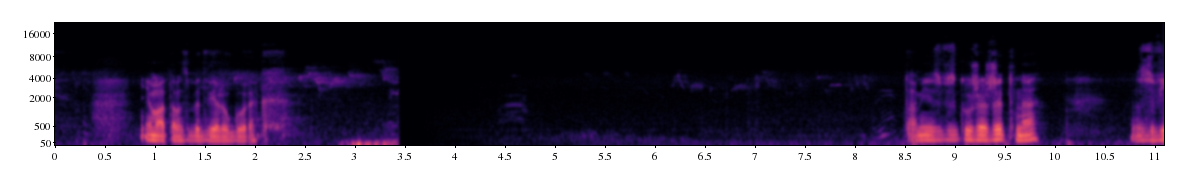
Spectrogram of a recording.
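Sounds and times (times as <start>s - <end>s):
bird chirps: 1.5s - 3.5s, 4.4s - 9.0s.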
